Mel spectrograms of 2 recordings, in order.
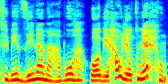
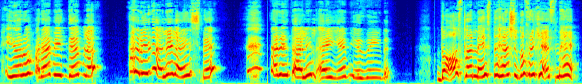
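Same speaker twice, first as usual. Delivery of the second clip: tearful consoling; 9 semitones higher than usual. Acted. Consoling crying Asmaa, tearful pitch.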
